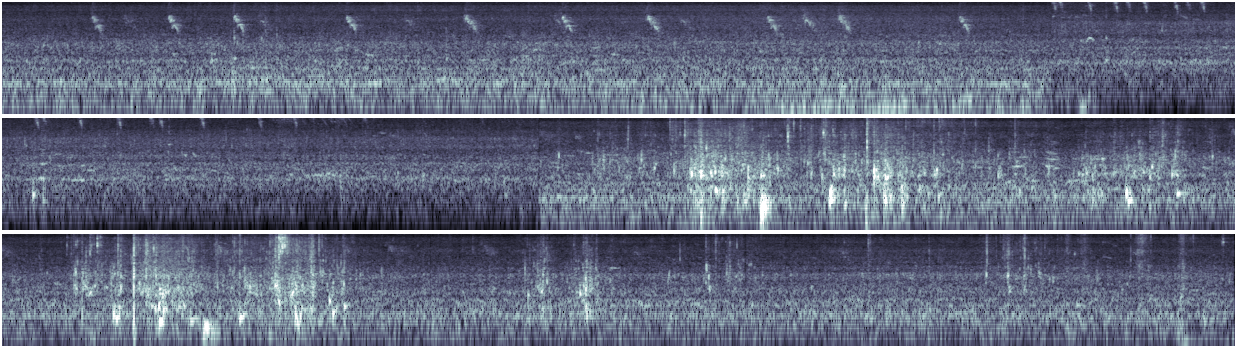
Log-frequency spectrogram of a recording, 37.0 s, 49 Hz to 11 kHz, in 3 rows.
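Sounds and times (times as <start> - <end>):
water trickling and splashing: 10.4 - 36.9.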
